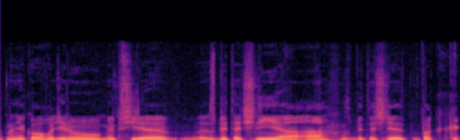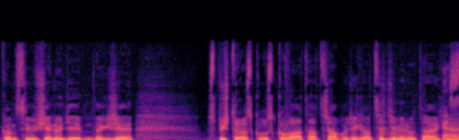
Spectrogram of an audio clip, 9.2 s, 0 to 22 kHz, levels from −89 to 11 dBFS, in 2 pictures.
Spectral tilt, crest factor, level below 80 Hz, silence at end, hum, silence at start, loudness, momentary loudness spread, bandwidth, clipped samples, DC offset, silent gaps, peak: -7 dB/octave; 14 dB; -50 dBFS; 0 s; none; 0 s; -16 LUFS; 8 LU; 14.5 kHz; under 0.1%; under 0.1%; none; -2 dBFS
